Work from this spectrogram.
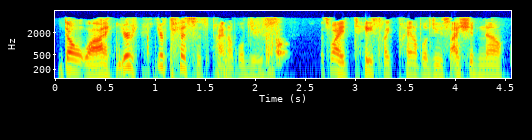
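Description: A man's voice: mid-range voice, animated, brisk, noisy background. Crude joking man on a podcast. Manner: crude teasing banter. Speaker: podcast host. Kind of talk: casual chat. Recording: dull lo-fi dry podcast mic.

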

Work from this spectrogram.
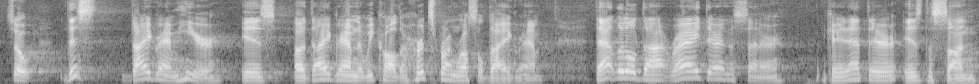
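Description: A middle-aged man with a slightly hoarse voice gives a joking, animated astronomy lecture on stage into a handheld mic. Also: on the high side, a little slow. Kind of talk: public lecture with jokes. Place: large hall, on stage. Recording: long reverb of a large hall.

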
